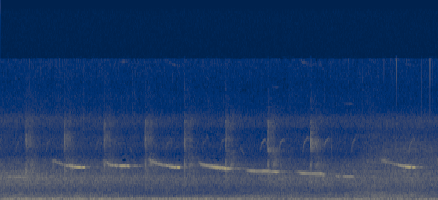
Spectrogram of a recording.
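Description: A bird calling a series of short whistled notes, each falling in pitch, about two a second with a brief pause near the end, over a steady low hum.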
